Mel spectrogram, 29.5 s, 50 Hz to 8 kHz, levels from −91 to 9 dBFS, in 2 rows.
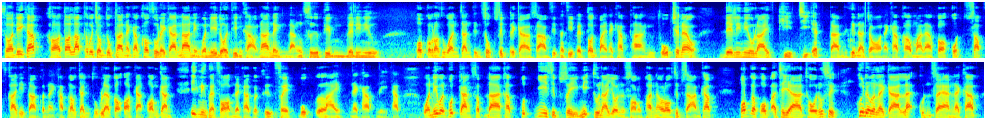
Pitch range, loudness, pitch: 90-115 Hz, -16 LUFS, 100 Hz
